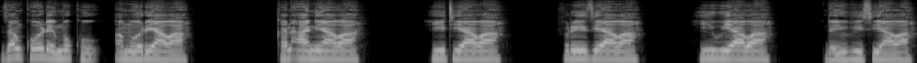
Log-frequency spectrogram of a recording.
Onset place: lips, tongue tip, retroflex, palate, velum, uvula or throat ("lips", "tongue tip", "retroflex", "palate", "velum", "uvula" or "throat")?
tongue tip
